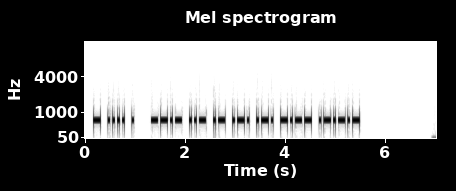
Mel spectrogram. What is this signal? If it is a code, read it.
Morse code, heard as a keyed tone, about 25 wpm, 700 Hz. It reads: THE QUARRY.
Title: Pangram Challenge v2 - 25wpm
